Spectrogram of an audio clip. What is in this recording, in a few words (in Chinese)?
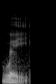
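"wei3", Chinese; Cours-de-Chinois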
